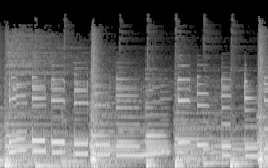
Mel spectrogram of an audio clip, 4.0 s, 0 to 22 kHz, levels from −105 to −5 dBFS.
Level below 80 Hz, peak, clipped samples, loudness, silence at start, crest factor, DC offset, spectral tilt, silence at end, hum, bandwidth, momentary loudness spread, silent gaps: -28 dBFS; -2 dBFS; under 0.1%; -19 LUFS; 0 s; 16 dB; under 0.1%; -7 dB/octave; 0 s; none; 14 kHz; 5 LU; none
